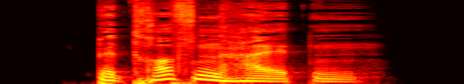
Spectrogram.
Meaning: plural of Betroffenheit
- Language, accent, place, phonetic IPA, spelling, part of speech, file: German, Germany, Berlin, [bəˈtʁɔfn̩haɪ̯tn̩], Betroffenheiten, noun, De-Betroffenheiten.ogg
